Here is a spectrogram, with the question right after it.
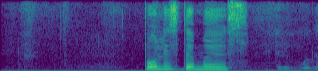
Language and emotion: Russian, neutral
